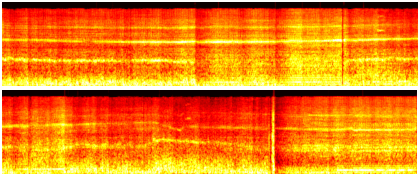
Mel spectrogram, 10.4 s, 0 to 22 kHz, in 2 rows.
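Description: Triumph Daytona 675's inline-three engine running while the motorcycle is ridden, mixed with heavy wind noise on the camera microphone. The engine note climbs gradually through the middle. A brief sharp break and drop in sound come near the end.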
